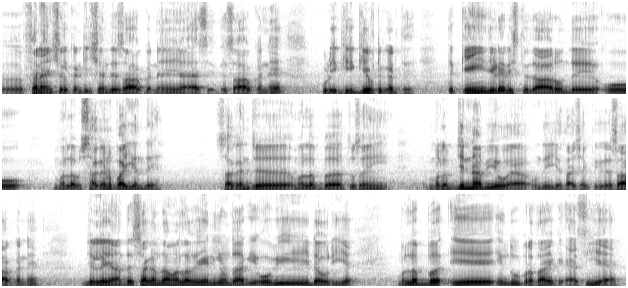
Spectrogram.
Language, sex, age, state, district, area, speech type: Dogri, male, 45-60, Jammu and Kashmir, Reasi, urban, spontaneous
